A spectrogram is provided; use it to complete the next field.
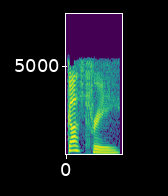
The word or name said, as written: Guthrie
